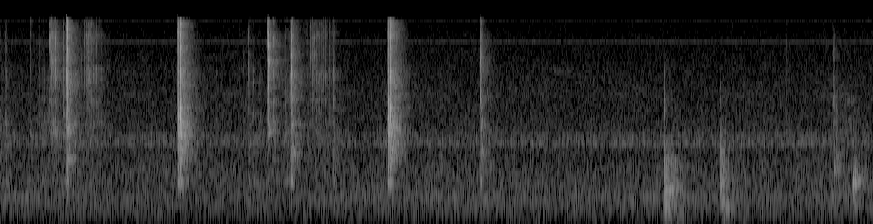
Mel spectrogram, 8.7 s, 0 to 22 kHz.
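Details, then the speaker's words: Leica M3 (c. 1963) shutter release in a quiet room: soft, short, clean, discreet single clicks, no drag or bounce; quietest of the compared cameras; normal shutter release. "euh le l a bien un bruit discret et et relativement court net euh assez futré pas trop fort la différence est pas énorme euh entre ces différents appareils"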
